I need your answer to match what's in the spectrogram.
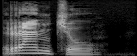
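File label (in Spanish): "rancho", Spanish, male; LUGARES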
